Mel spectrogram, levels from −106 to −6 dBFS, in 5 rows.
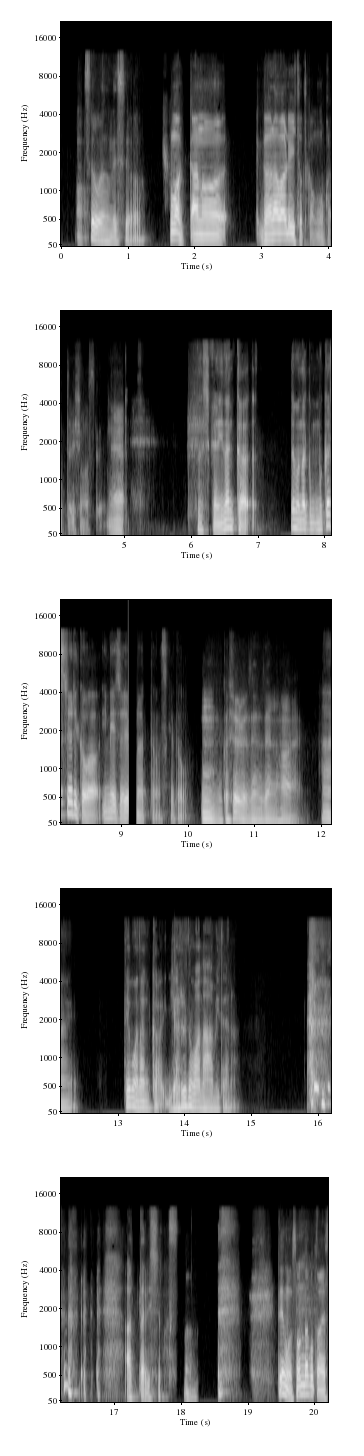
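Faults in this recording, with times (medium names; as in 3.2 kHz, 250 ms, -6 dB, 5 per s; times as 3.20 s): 9.10–9.23 s: dropout 133 ms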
